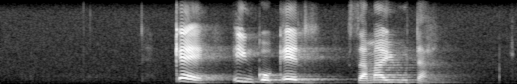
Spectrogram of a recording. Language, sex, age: Xhosa, female, 24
